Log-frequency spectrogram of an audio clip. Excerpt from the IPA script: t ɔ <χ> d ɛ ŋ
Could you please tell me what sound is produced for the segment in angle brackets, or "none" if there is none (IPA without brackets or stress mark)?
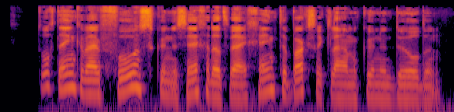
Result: χ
